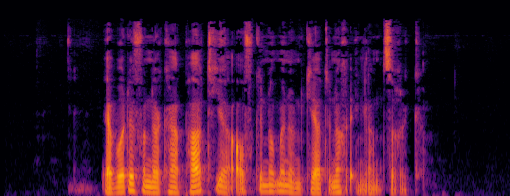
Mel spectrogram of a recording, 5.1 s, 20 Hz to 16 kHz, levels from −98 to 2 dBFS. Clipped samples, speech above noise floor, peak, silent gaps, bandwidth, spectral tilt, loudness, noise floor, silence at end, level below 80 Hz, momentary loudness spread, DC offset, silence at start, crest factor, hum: under 0.1%; 54 dB; 0 dBFS; none; 11 kHz; -5 dB/octave; -24 LUFS; -78 dBFS; 0.9 s; -46 dBFS; 7 LU; under 0.1%; 1.05 s; 26 dB; none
